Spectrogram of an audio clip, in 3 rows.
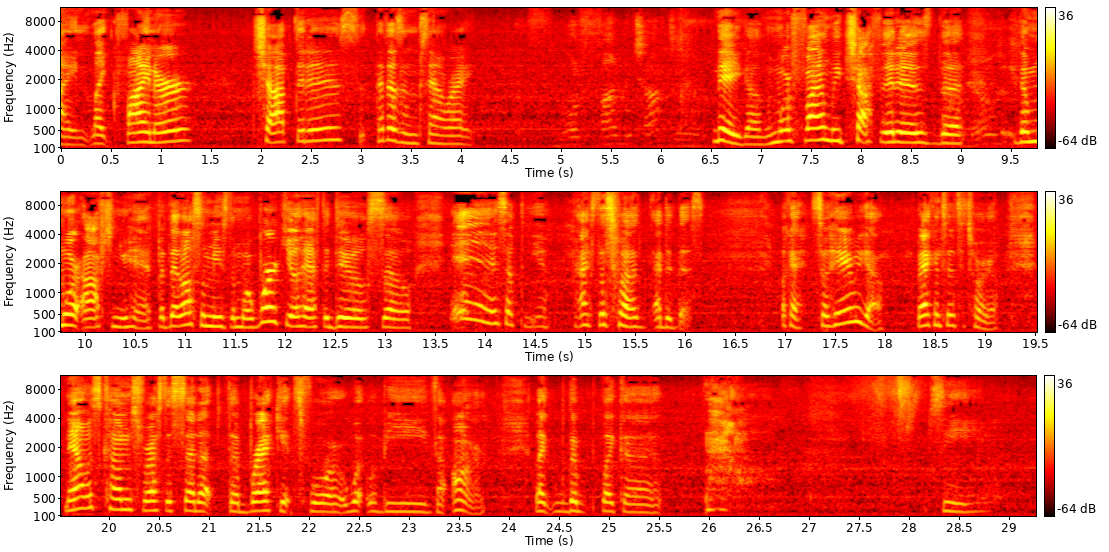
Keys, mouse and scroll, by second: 15.6 scroll up 1, 16.3 shift+middle click, 16.3-16.6 scroll up 3, 17.5 middle click, 19.3 shift+middle click, 22.3-22.6 scroll down 2, 23.8-24.7 scroll up 1, 24.7-25.7 scroll down 1.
